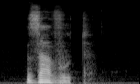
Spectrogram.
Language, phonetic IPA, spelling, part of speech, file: Polish, [ˈzavut], zawód, noun, Pl-zawód.ogg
